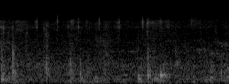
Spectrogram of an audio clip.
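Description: A few faint, light taps of a Jack Russell Terrier puppy's paws and claws on a hard floor as it trots.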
